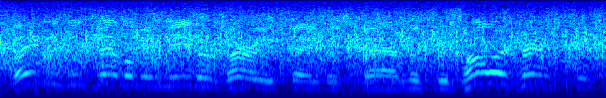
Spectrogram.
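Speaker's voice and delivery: grand, high guest introduction; game show host. Acted. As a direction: announce the star with flourish.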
